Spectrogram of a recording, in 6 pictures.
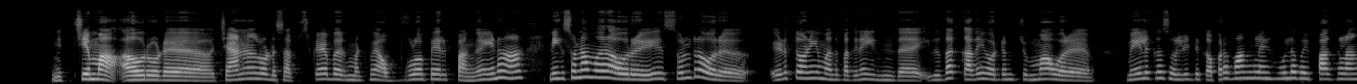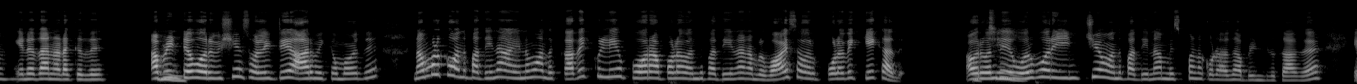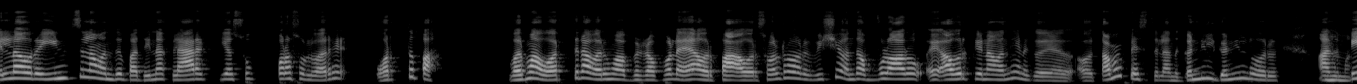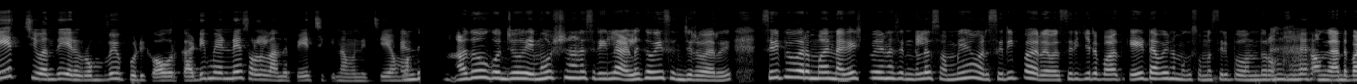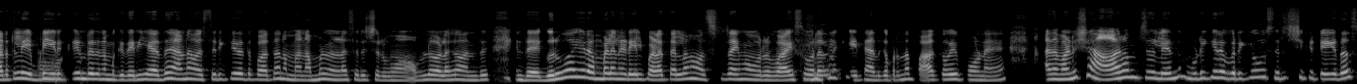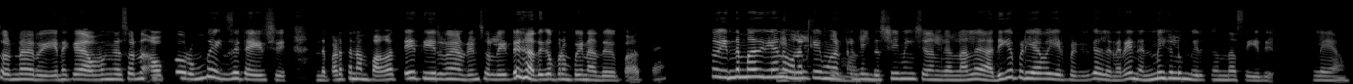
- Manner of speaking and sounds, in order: drawn out: "அவரோட"; other background noise; laugh; laugh; chuckle; laughing while speaking: "அதுக்கப்பறம்"; in English: "ஸ்ட்ரீமிங் சேனல்கள்னால"
- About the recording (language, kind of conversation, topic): Tamil, podcast, ஸ்ட்ரீமிங் சேனல்கள் வாழ்க்கையை எப்படி மாற்றின என்று நினைக்கிறாய்?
